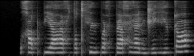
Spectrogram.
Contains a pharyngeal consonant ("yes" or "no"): yes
